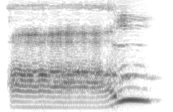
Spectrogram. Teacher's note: Ow, the tongue has to move up.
